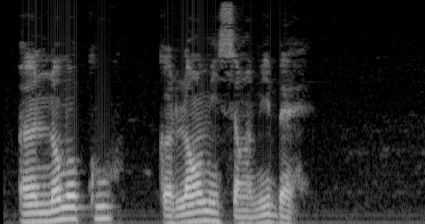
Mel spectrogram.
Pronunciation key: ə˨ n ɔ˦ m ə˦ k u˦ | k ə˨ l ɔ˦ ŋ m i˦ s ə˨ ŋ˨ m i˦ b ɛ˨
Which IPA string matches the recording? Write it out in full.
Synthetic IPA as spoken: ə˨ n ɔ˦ m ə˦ k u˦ | k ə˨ l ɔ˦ ŋ m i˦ s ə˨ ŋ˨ m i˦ b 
